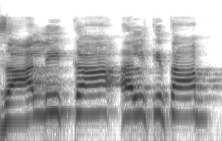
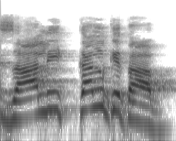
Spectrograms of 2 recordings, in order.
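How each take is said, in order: First: The vowel and 'al' are said as separate parts. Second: The words run together as 'dhalikal kitab'. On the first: The speaker calls it wrong. "ऐसे तो नहीं पढ़ेंगे ना" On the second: The speaker calls it right. "मिलाकर पढ़ेंगे"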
